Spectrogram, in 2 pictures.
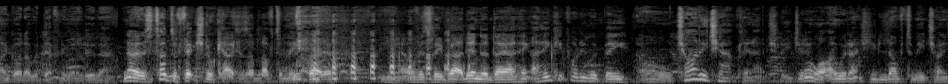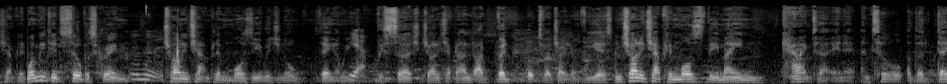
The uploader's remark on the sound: With a microphone at MCM Expo, the big comic con down in London.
